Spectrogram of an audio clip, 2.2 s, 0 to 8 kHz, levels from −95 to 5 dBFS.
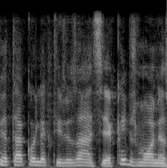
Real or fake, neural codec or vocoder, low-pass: fake; codec, 44.1 kHz, 7.8 kbps, Pupu-Codec; 7.2 kHz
